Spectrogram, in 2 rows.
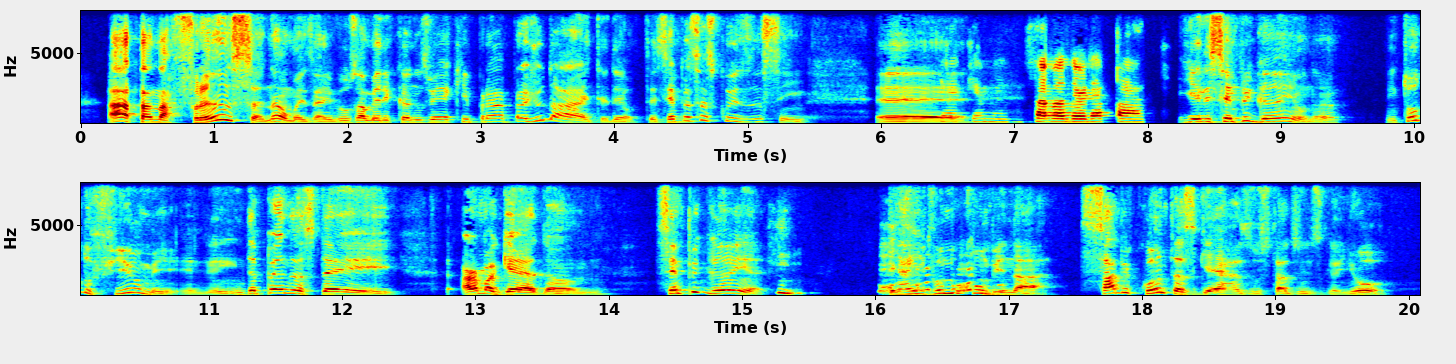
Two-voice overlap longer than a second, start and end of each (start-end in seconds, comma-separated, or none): none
